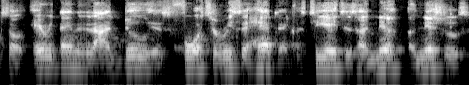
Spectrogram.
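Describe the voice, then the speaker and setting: The man's voice sounds somewhat breathy. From US South, western North Carolina (Forest City). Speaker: recording artist. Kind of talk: casual interview. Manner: animated, relaxed.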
